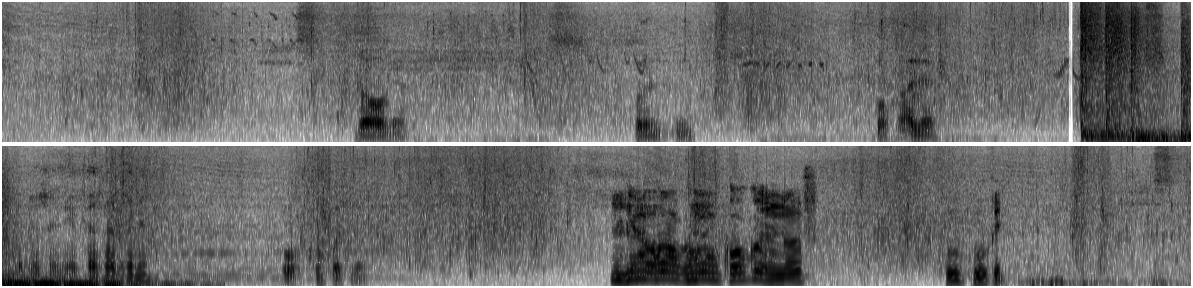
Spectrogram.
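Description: Waves slosh and lap on open water.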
